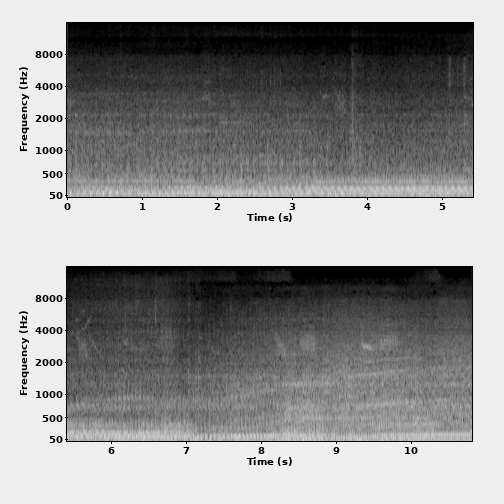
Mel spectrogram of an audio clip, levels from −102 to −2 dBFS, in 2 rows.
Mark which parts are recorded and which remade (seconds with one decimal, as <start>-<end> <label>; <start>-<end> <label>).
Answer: 0.0-0.9 recorded; 0.9-1.9 remade; 1.9-10.0 recorded; 10.0-10.8 remade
